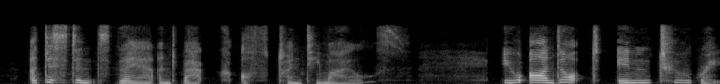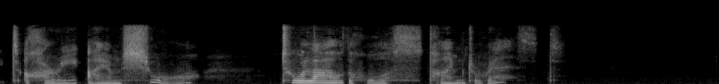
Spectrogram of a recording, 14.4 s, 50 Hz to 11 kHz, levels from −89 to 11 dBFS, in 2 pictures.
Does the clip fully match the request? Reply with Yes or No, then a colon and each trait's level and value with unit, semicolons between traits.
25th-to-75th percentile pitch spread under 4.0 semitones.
No: average, 4.5 semitones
